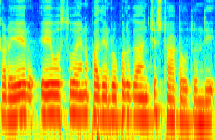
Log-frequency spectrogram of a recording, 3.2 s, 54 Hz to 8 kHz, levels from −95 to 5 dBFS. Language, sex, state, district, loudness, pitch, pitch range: Telugu, male, Telangana, Mahabubabad, -13 LUFS, 130 Hz, 125-135 Hz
